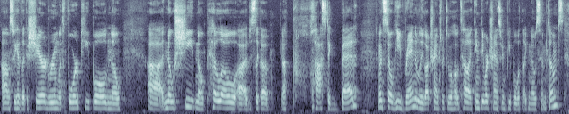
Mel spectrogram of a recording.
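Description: A woman's voice: on the low side, steady tone, normal speed. Chatty young woman vlogging from home. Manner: chatty, rambling, lots of fillers. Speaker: vlogger and fitness coach. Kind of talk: casual vlog chat. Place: at home indoors.

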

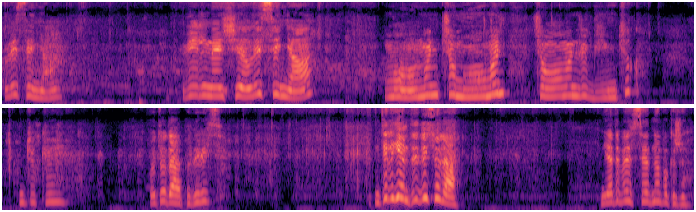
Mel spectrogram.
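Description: A woman's voice: high-pitched, animated, normal speed, long pauses, darkish tone. A woman dog breeder in a casual vlog, talking playfully and in baby talk to her puppies, laughing now and then.

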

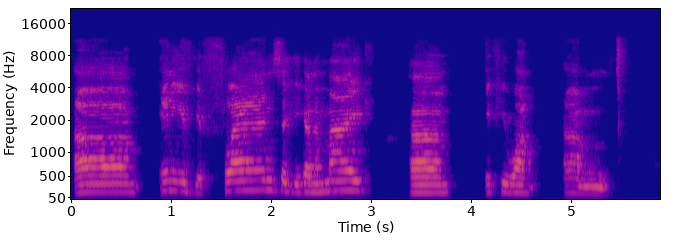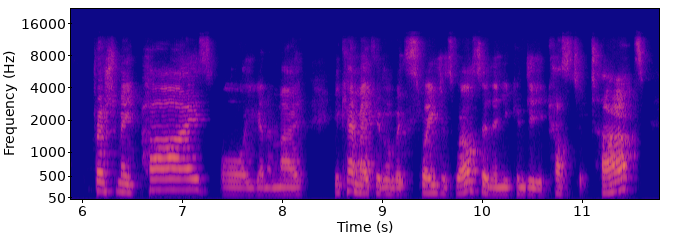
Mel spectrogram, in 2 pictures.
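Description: A man with a fairly high voice speaks at a moderate pace, presenting a casual live cooking demo in his home kitchen. He's camp and chatty, tossing in cheeky asides. It's recorded on a camera he set up himself, with roomy kitchen echo.

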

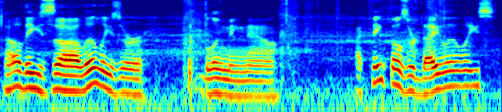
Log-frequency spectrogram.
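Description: A man with a medium-pitched, slightly mellow voice gives an unhurried, unscripted tour of his garden outdoors. The homestead vlogger talks in a folksy, plainspoken way, with faint ambient noise around him.

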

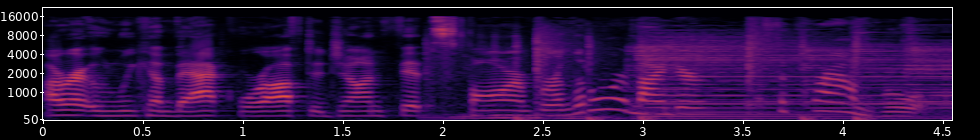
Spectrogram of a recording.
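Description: A woman hosting a farm news show, reading scripted narration in a polished, measured reporter style. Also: fairly low pitch, fairly bright tone, soft background music. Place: TV studio.

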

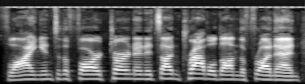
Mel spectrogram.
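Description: A man's voice: sits high, steady tone, a little fast, fairly bright tone, smooth, no room sound, clean studio sound. A man calling a horse race live as race caller, in an urgent, running flow of commentary.

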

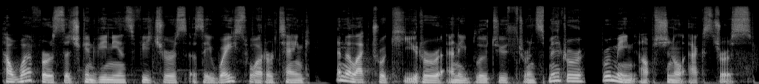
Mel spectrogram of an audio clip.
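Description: A man narrating a scripted product video in an even, measured read of specifications. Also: lowish voice. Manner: even, measured reading of specs. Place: studio voice-over. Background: faint background music.

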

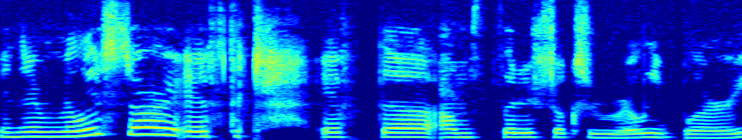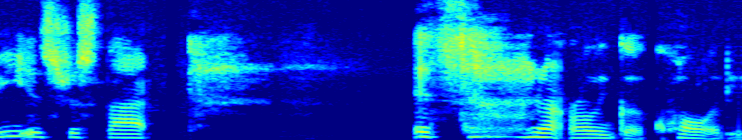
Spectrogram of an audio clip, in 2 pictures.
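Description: A young teenage girl films a tablet screen as she gives a casual, wandering tour of her game house, full of fillers and restarts. Her voice is slightly high, and there's no room sound.

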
